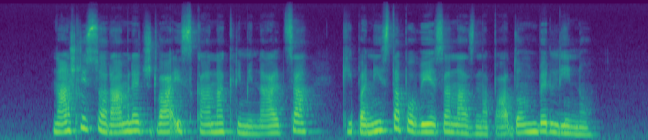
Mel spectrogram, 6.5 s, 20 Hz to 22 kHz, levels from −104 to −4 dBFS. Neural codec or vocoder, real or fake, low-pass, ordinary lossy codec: vocoder, 48 kHz, 128 mel bands, Vocos; fake; 19.8 kHz; none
